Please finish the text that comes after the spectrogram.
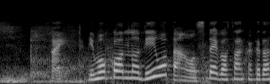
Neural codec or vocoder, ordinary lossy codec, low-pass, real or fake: codec, 16 kHz, 2 kbps, X-Codec, HuBERT features, trained on LibriSpeech; none; none; fake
